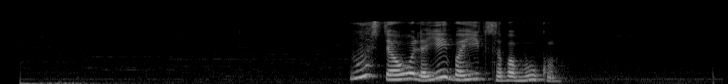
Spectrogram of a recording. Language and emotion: Russian, neutral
